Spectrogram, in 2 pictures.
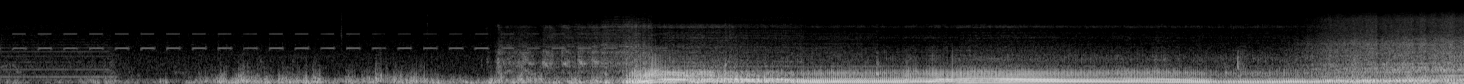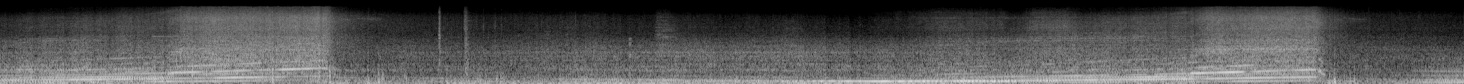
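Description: Nissan Skyline R33 GT-R's twin-turbo RB26DETT straight-six engine revving and accelerating. After a quieter start the engine comes in loud about six seconds in and blips up and back down. It then climbs in pitch through two long pulls, with a rushing noise growing at the top of each.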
